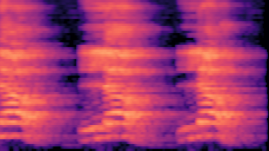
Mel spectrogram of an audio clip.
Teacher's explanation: हवा जो निकलती है वो बगल से होकर निकल जाती है, वो हटकर निकल जाती है। जैसे ल, जिह्वा क्या होती है, उसकी जिह्वा की अग्रनोक बीच में स्पर्श करती है और जो हवा है वो दोनों तरफ से बाहर निकल जाती है, जैसे हम बोलते हैं ल ल ल। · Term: पार्श्विक व्यंजन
